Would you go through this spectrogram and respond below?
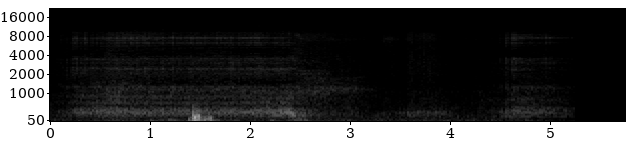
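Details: Horses caught sleeping early in the morning: low rumbling breath with a brief snort, consistent with snoring.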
